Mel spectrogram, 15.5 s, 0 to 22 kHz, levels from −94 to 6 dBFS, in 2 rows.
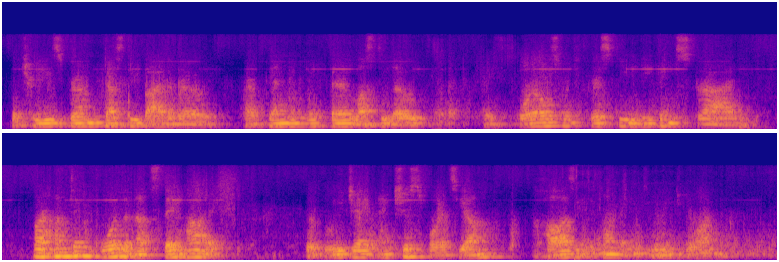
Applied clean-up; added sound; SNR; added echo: neural separator model SepFormer DNS4.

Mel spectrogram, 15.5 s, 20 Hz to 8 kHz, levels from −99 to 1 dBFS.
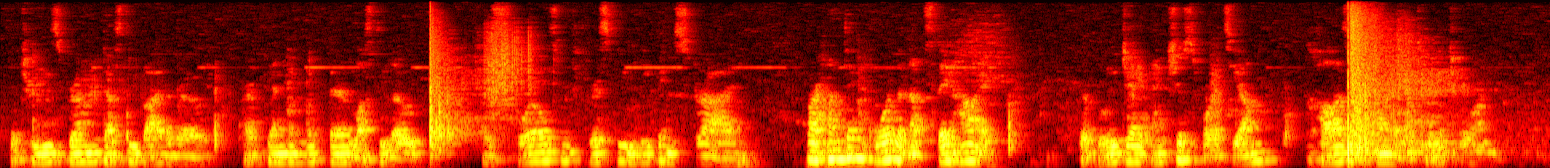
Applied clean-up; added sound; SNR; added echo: classical method WPE with log-MMSE.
